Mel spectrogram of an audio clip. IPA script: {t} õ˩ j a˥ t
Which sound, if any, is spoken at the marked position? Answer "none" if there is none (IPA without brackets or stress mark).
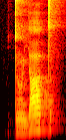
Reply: t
